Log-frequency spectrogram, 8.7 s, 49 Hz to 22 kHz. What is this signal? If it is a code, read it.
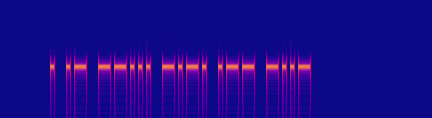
Morse code, heard as a keyed tone, about 15 wpm, 700 Hz. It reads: EA7CWX
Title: DXCC-100 Call Signs - 6 Characters - Repeated 2x - 15wpm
